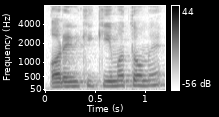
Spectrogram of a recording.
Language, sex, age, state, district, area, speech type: Hindi, male, 60+, Madhya Pradesh, Balaghat, rural, spontaneous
